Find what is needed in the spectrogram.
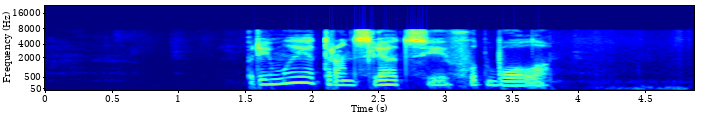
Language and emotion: Russian, sad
